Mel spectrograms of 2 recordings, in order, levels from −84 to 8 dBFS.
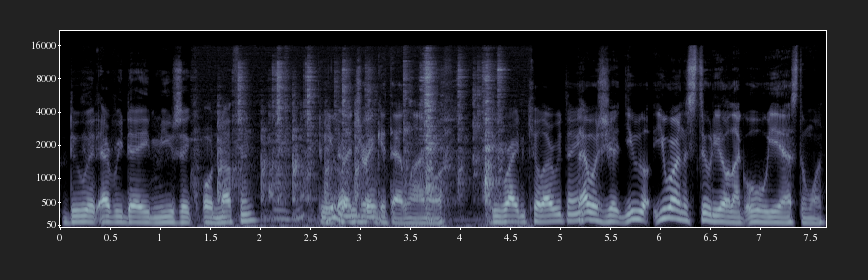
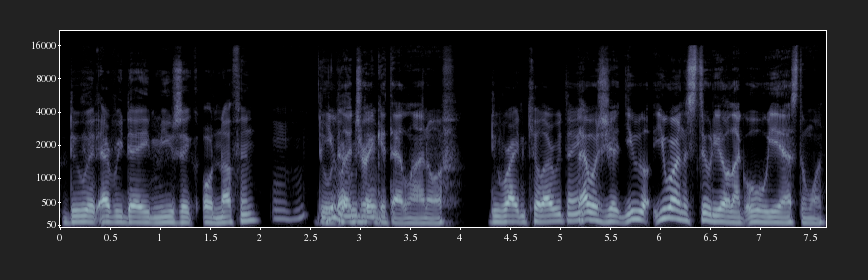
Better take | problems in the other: second | clattering dishes; loud; from 1.5 to 4.5 s; peak 1 dB above the speech

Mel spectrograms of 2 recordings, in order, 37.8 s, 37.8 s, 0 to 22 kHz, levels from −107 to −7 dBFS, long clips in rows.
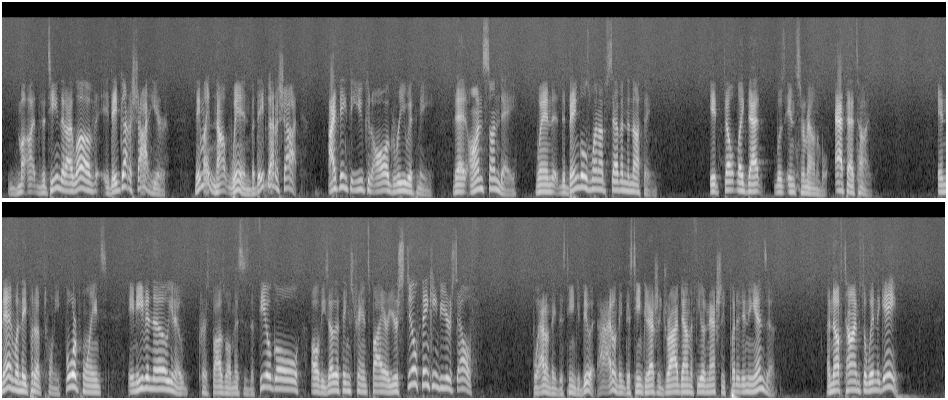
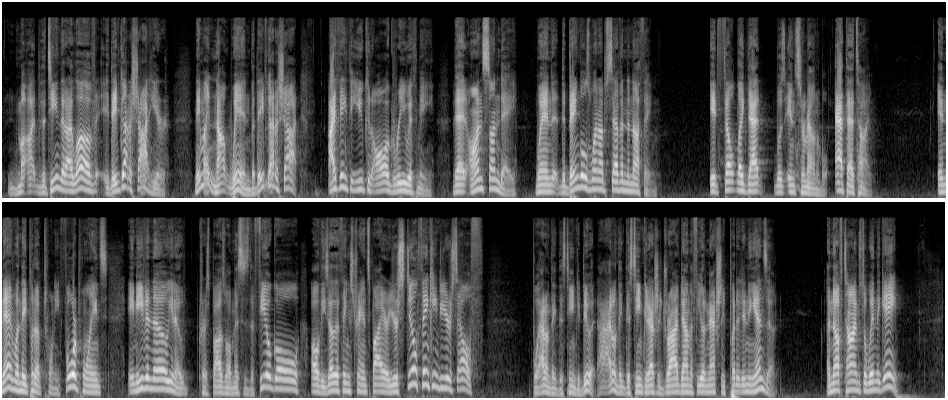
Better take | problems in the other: second | hiss; noticeable; throughout; 15 dB below the speech

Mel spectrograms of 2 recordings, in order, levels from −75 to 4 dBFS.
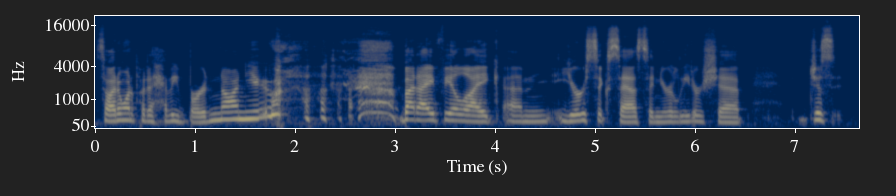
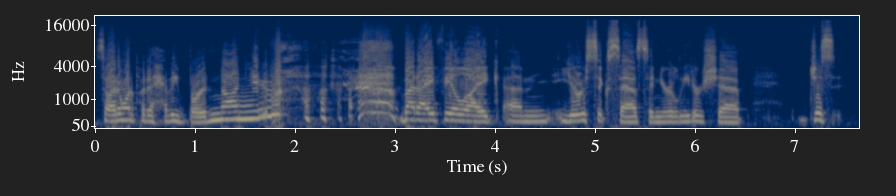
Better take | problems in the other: first | distortion; heavy; 13% of the sound clipped

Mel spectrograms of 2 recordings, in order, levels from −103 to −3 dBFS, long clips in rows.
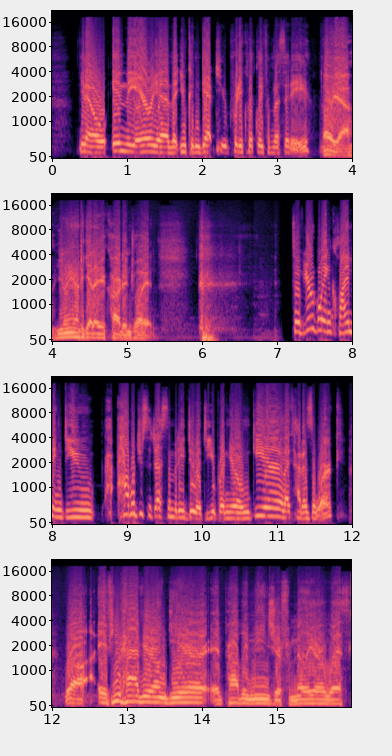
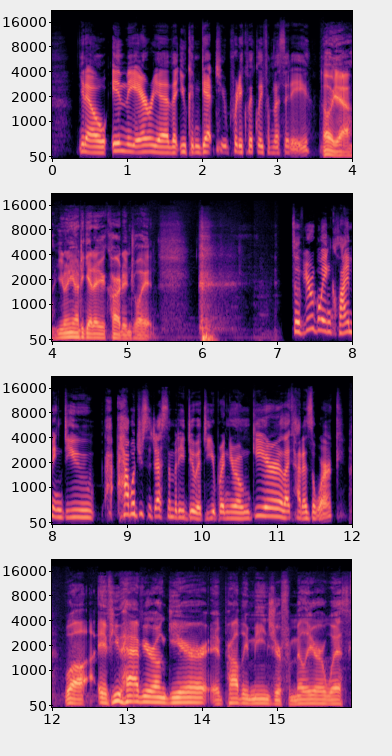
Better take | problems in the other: second | distortion; heavy; 21% of the sound clipped

